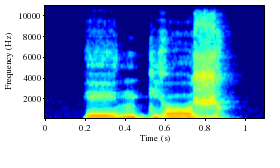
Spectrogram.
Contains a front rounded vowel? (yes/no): no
